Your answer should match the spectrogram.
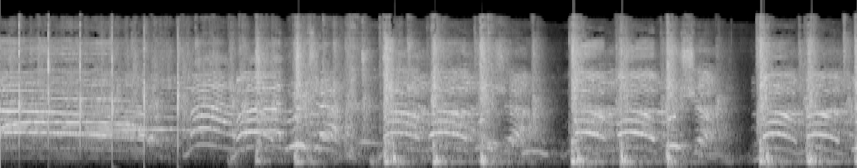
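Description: A crowd bursts into loud applause, sharp claps mixed with rising whoops and shouted cheers that swell and dip in waves for several seconds.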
